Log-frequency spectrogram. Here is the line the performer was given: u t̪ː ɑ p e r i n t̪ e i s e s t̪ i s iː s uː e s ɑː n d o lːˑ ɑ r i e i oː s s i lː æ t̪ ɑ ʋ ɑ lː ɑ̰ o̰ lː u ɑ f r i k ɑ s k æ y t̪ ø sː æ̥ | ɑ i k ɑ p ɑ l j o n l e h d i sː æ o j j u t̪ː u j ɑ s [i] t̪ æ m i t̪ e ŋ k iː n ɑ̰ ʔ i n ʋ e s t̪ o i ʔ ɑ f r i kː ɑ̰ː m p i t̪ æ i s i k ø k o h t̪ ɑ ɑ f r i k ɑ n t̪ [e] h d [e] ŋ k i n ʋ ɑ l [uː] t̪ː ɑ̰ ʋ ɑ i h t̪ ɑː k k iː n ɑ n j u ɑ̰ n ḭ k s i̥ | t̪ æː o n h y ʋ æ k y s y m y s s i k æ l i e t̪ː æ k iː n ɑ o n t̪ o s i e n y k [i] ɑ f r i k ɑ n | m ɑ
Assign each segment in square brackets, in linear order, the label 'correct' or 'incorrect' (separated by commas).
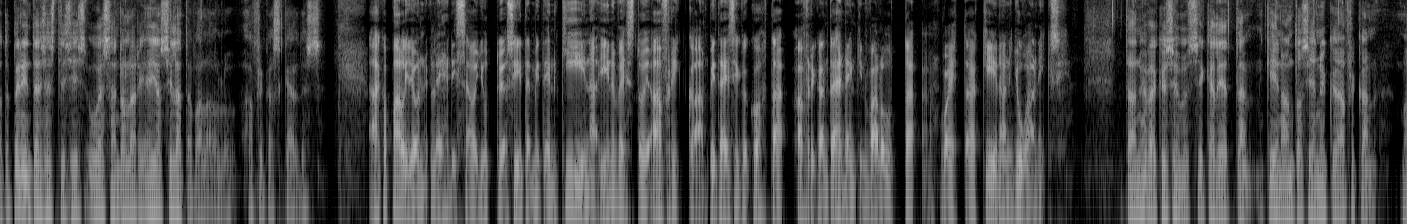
incorrect, incorrect, correct, correct, incorrect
